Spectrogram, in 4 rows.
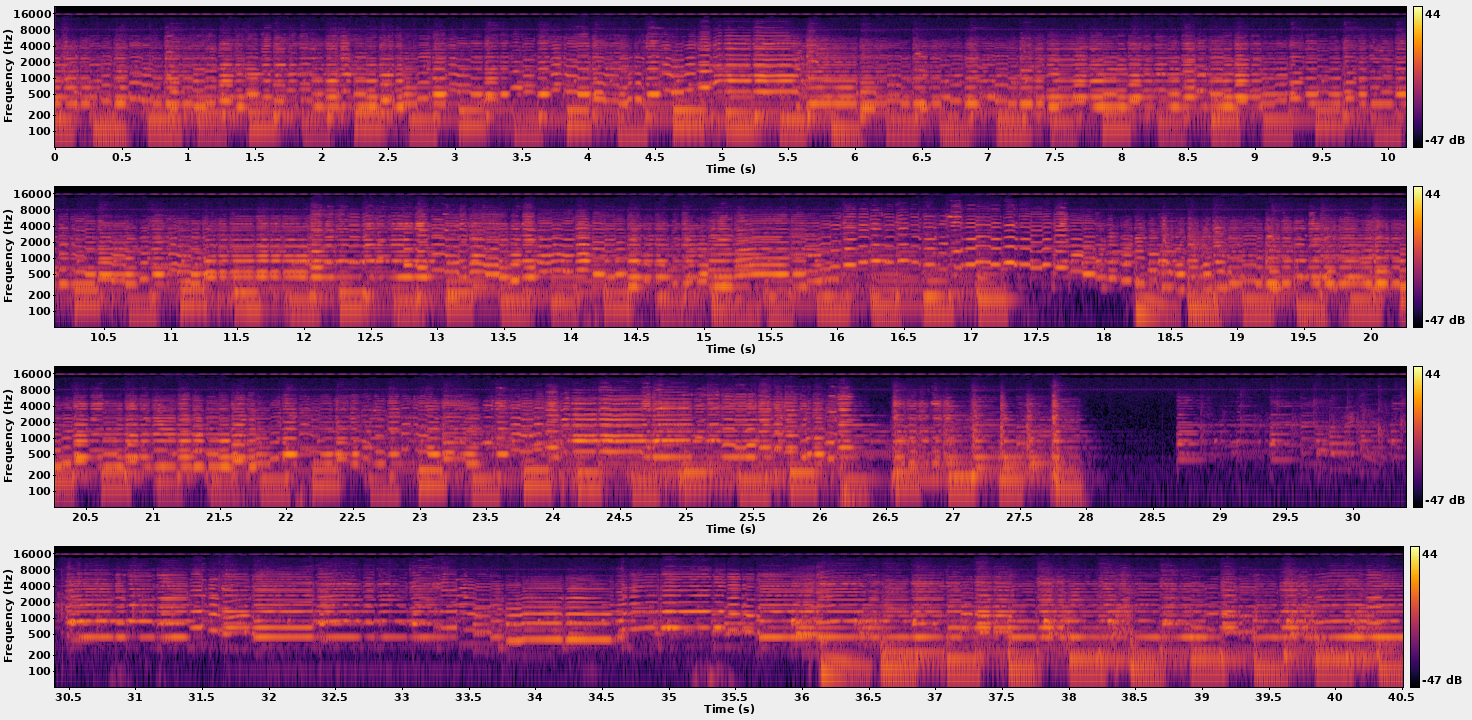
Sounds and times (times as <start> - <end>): Pizzicato: 0.0 - 28.0, 28.8 - 40.5.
